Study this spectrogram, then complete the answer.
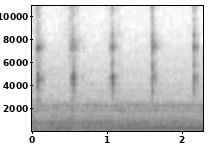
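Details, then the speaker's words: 2009 Mazda RX-8 R3 salvage car, old exhaust removed: rocking the heavy pipe gives bright metallic rattles in bursts about twice a second, broken catalytic converter pieces loose inside; the old muffler had a hole blown through it. "out with the old this sucker's heavy okay i think some of the cat pieces went in here"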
